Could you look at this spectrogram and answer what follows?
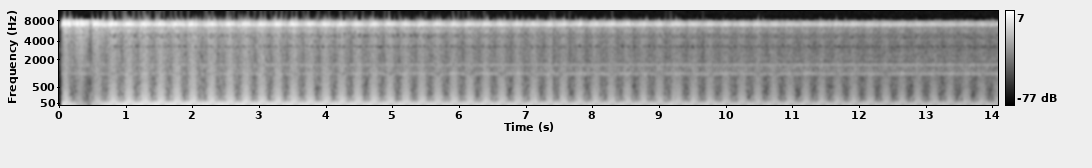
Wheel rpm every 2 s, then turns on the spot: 0, 0, 0, 0, 0, 0, 0.
none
